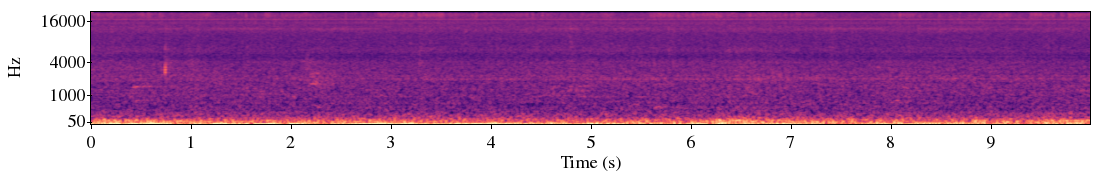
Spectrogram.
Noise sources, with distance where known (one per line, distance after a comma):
person or small group talking, far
